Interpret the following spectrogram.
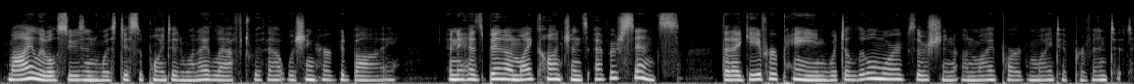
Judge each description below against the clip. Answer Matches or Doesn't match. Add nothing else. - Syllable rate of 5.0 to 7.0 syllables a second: Matches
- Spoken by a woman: Matches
